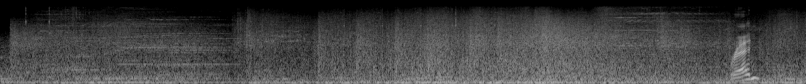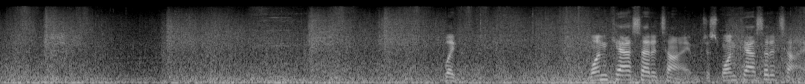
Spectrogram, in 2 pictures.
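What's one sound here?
A huge beast growls and stomps heavily.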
